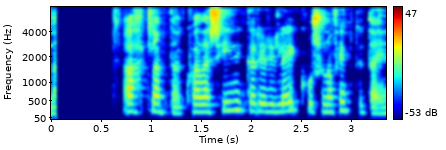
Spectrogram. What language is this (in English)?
Icelandic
